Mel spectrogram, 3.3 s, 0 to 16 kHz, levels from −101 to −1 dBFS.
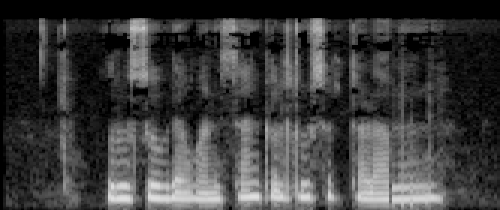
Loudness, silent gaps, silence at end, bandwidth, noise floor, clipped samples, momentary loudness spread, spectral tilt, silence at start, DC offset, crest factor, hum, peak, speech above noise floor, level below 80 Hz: -21 LUFS; none; 0.4 s; 11.5 kHz; -45 dBFS; under 0.1%; 13 LU; -5 dB/octave; 0.7 s; under 0.1%; 16 dB; none; -6 dBFS; 25 dB; -60 dBFS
